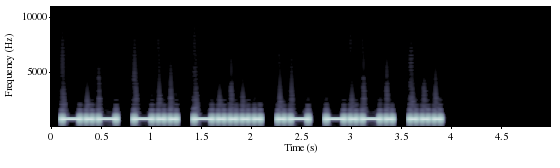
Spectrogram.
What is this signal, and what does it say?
Morse code, heard as a keyed tone, about 20 wpm, 700 Hz. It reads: KD6ACS
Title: USA Call Signs - 6 Characters - 2x Character Spacing - 20wpm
